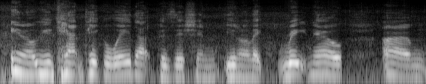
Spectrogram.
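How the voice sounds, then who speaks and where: Over noticeable background noise, a woman speaks in a fairly low voice with fairly even intonation. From Canada, British Columbia coast (Coast Salish). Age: 60s. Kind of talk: interview. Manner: halting, many fillers.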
